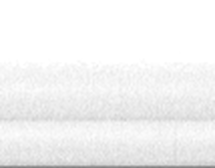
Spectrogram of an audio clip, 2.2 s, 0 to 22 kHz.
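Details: 1996 Impala with turbo 5.3 swap on E85 flex fuel, just fitted 120 lb injectors and Holley Terminator X Max: after ignition power-cycle, key-on with no start gives a steady, low, even hum of the fuel pump priming normally.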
